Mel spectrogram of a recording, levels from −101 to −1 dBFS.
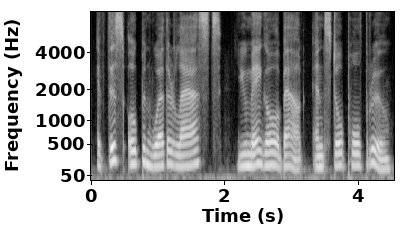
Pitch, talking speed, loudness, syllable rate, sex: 170 Hz, 170 wpm, -18 LUFS, 4.0 syllables/s, female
